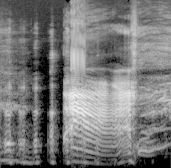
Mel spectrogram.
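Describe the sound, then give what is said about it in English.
A person voices a drawn-out, growling roar imitating a T-Rex dinosaur, rising loud after a few short voiced sounds and sustaining for over a second. “Yeah, he wanted to be a T-Rex because I even made my arm shorter.”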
